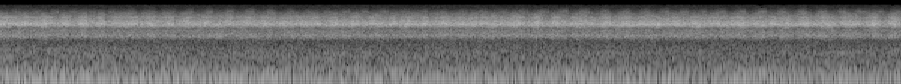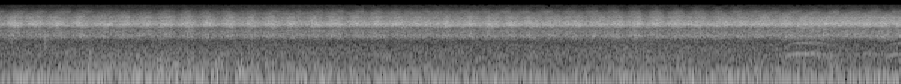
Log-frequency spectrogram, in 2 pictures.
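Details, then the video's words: Chorus of cicadas over the Bandol harbour hillside, Var, Côte d'Azur, France. A continuous shrill, sizzling hum with a gentle pulsing beat fills the whole stretch. Only a faint low background murmur lies beneath. "accompagné par le champ des cigales"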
